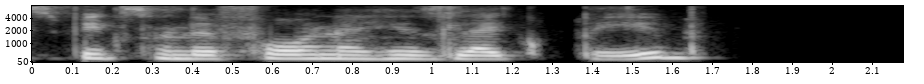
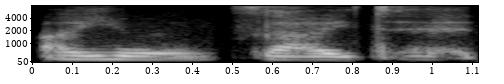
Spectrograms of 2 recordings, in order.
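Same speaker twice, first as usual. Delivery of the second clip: low, husky, seductive murmur; 4 semitones lower, 13 dB quieter than usual. Retelling a man making advances on the way to meet his parents, imitating his husky voice. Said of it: "He had a husky voice".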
